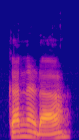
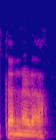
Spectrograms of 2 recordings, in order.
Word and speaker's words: Kannada: without letter for example if it is Canada people tend to pronounce it as colored but the actual word is Kannada and its act when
